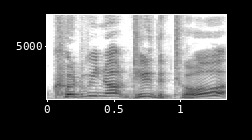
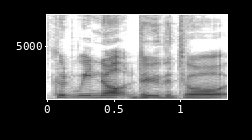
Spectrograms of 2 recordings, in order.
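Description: First: It sounds excited, eager for the tour. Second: It sounds reluctant, not wanting the tour.

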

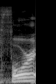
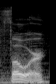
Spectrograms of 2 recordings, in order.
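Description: First: The word is said with one syllable. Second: The word is said with two syllables.

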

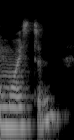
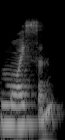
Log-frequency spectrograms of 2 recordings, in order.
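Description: First: The t sound is pronounced in the middle. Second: The t sound is left out completely. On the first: The speaker calls it wrong. "Sometimes you will hear people say moisten" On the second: The speaker calls it right. "but moisten"

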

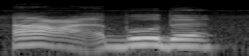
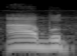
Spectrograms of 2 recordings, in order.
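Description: First: The final d ends with an echoing bounce. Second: The final d stops flat with no bounce. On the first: The speaker calls it right. "আ চাপ দিয়ে বলবেন, ... বুদে বলবেন" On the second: The speaker calls it wrong. "এখানে কিন্তু আবুদ কখনোই বলবেন না"

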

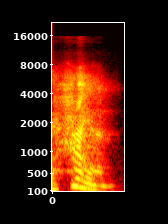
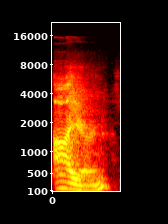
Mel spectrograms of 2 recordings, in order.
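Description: First: It is said with a Jamaican accent. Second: It is said with an American accent.

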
